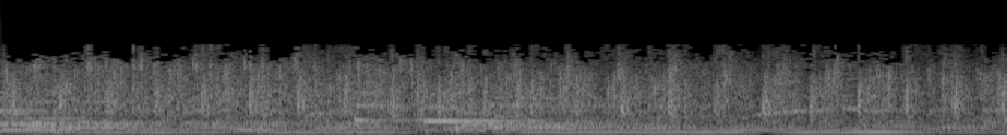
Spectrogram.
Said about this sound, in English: And so, to all of you that are here that has helped, that's really not even affiliated with this church, but yet you've helped, we say thank you. And I think one more time, we ought to just give them a hand clap of appreciation.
